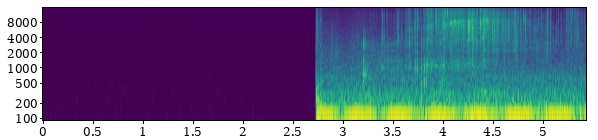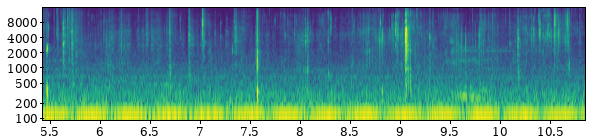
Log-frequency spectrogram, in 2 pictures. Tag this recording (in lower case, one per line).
chewing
